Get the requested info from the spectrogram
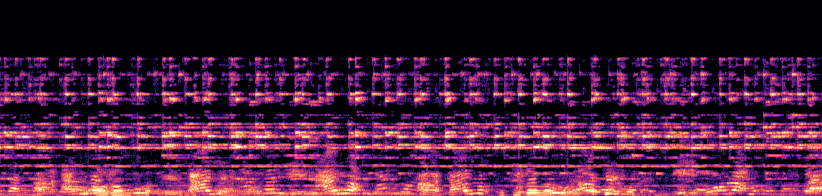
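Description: Small bells jingling and ringing steadily, mixed with many people's voices talking over one another.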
